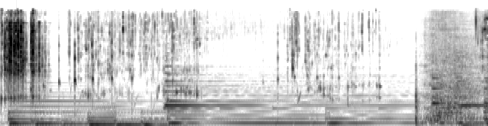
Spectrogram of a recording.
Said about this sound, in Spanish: Saca dos vasos, un poco de hielo y sirve dos tragos de brandy barato.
